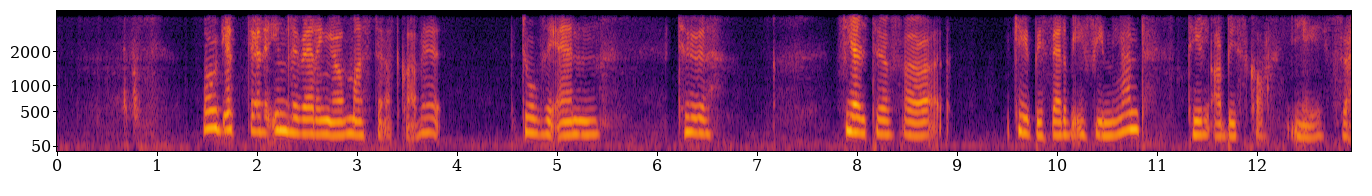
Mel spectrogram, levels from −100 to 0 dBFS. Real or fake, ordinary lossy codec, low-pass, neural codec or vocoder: fake; none; 3.6 kHz; codec, 16 kHz, 1.1 kbps, Voila-Tokenizer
